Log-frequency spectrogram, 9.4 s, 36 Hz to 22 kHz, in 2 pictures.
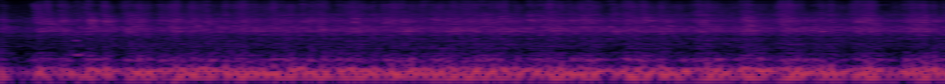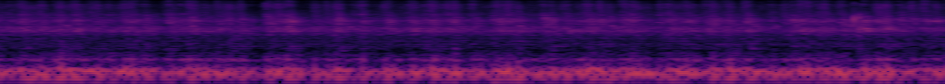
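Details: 332 stroker V8 in a Mustang at cold start idling with a deep, uneven, steady choppy lope, the normal sound of an aggressive camshaft.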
